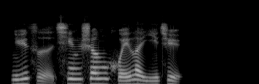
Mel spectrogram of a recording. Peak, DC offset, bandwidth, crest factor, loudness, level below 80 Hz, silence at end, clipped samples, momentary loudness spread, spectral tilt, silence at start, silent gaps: -12 dBFS; 0.4%; 11 kHz; 20 dB; -29 LUFS; -64 dBFS; 0.65 s; under 0.1%; 7 LU; -3 dB/octave; 0.05 s; none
